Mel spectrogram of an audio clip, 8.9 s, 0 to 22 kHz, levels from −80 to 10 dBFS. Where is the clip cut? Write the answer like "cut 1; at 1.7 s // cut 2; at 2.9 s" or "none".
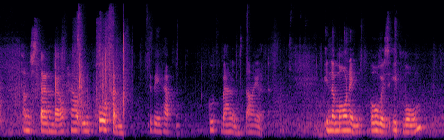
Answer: cut 1; at 2.6 s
